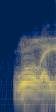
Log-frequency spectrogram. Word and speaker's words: Whaley: Whaley, he's pronounced Whaley.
